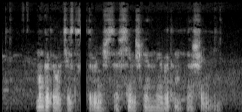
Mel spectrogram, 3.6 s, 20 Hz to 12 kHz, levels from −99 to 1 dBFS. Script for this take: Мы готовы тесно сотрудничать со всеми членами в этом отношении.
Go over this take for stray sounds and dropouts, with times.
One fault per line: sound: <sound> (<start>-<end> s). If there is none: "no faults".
sound: dropout (1.2-1.3 s)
